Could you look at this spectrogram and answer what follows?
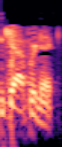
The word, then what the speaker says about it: Kaepernick: All right, so in terms of the legalities of Colin, I don't pronounce this guy's name, Kaepernick, I guess that's... – Yeah, Colin Kaepernick.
